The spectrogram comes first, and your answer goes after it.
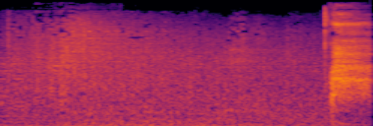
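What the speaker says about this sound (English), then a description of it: "the other shockwave explosion" A shockwave explosion attack in the video game Dark Souls, heard as a dense, sustained rumbling roar that ends in a sharp bright burst near the close; no talking.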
